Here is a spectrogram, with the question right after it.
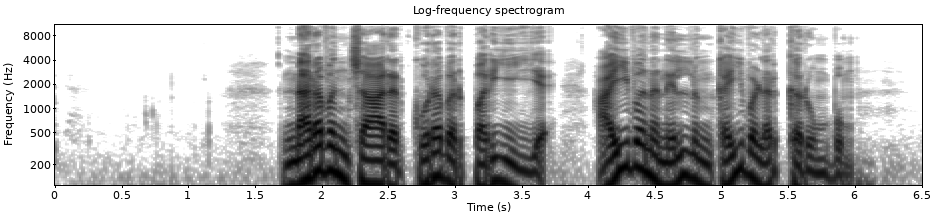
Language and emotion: Tamil, neutral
